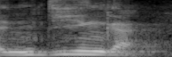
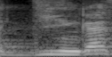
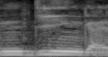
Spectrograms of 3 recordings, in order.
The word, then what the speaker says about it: Ndinga: Quand je dis, par exemple, Ndinga, ce n'est pas le D, ce n'est pas Dinga, c'est Ndinga. Le D est mouillé.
